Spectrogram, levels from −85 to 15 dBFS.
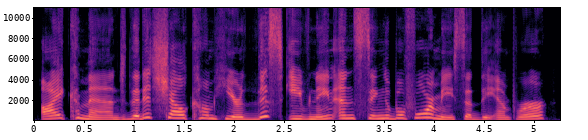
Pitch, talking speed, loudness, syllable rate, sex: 250 Hz, 180 wpm, -18 LUFS, 4.9 syllables/s, female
